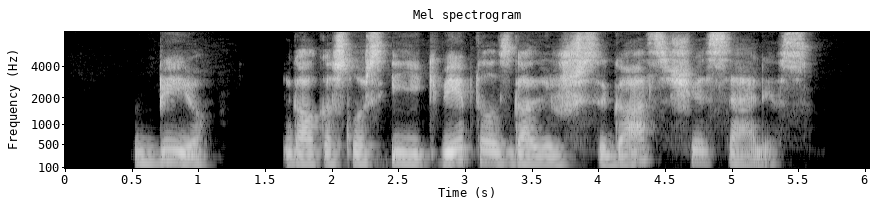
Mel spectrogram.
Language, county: Lithuanian, Alytus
